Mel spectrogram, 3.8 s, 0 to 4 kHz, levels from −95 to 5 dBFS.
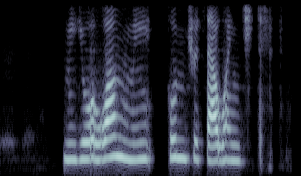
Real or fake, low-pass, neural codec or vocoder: fake; 3.6 kHz; codec, 16 kHz, 1 kbps, FunCodec, trained on LibriTTS, 50 frames a second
